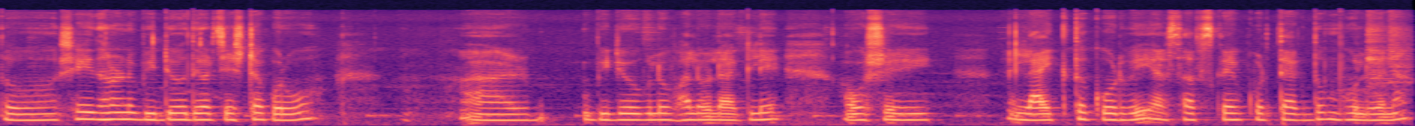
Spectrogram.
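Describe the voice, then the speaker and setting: A young woman chatting casually in a home vlog, her voice dark, low and gravelly, often dropping to a hushed near-whisper. Her pitch stays flat, and a faint hiss of noise sits behind her. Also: normal speed, long pauses. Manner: speaks softly, often whispering; baby talk to her infant. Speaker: vlogger.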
